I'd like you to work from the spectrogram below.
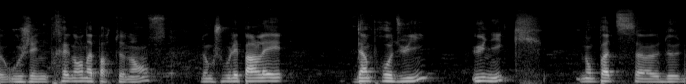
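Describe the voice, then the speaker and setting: A middle-aged Frenchman with a Parisian accent talks through a cooking demonstration as a chef. His voice sits a little high, and he often restarts and uses fillers.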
